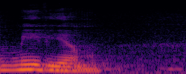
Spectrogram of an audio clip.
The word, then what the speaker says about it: Miriam: miriam dato curioso que el nombre de maría en hebreo se pronuncia miriam pero bueno maría verdad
